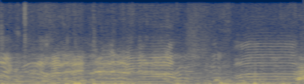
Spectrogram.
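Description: Spectators' voices calling out over the match, ending in one long held shout near the end.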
